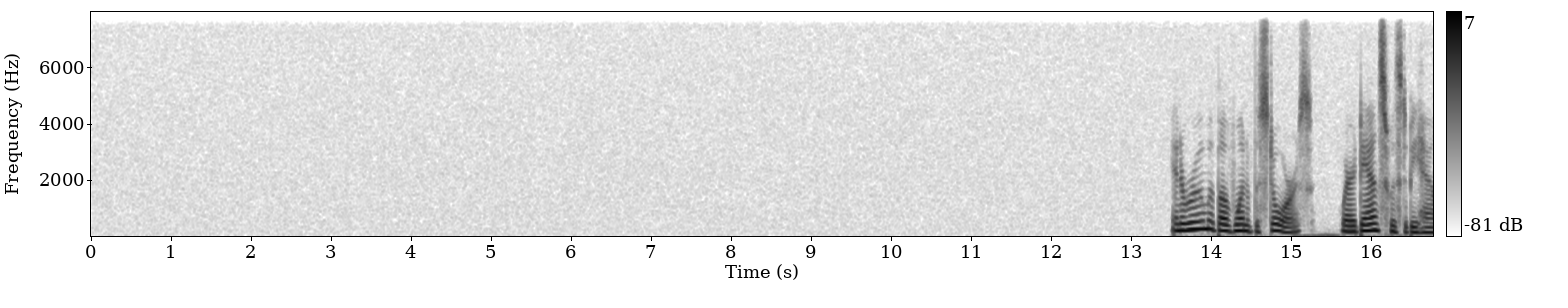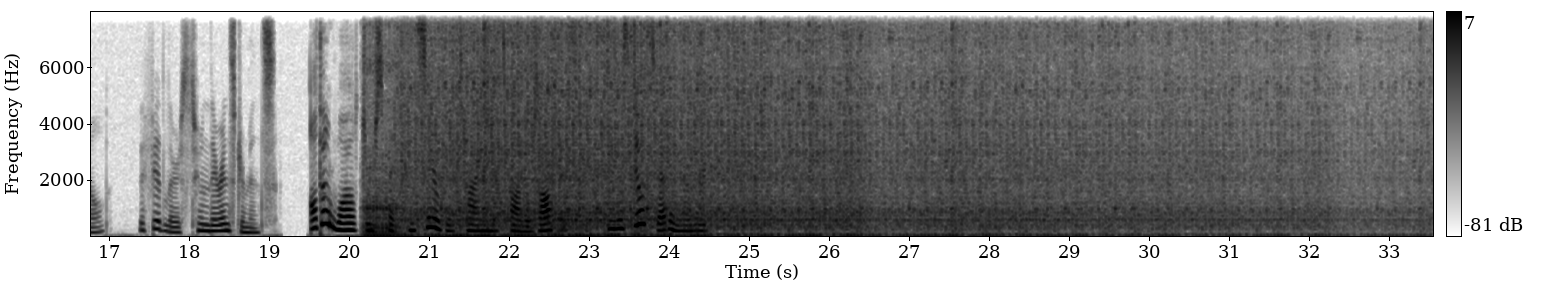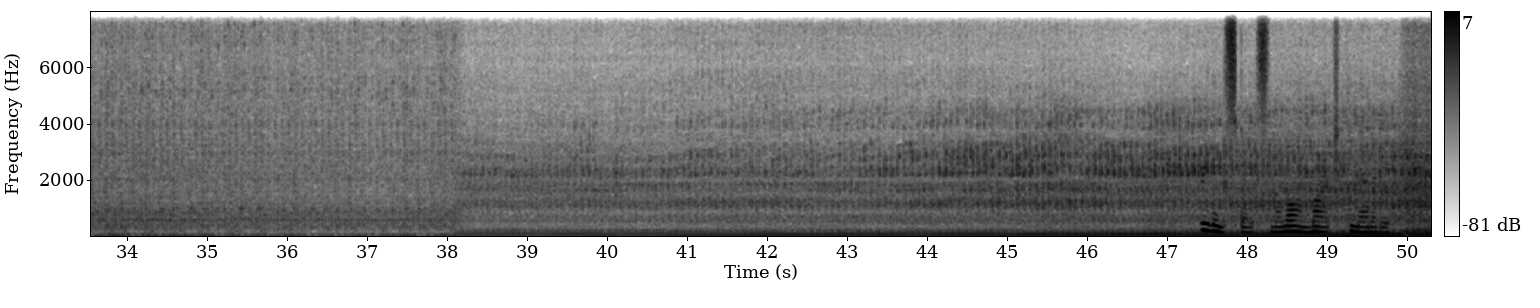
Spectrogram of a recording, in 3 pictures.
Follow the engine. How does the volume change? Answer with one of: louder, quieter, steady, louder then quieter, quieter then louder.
quieter then louder.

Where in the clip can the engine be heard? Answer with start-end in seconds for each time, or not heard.
20.1-50.2.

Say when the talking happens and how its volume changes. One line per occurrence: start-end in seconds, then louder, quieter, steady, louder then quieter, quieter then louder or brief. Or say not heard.
13.5-24.5 louder
47.4-49.9 brief.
